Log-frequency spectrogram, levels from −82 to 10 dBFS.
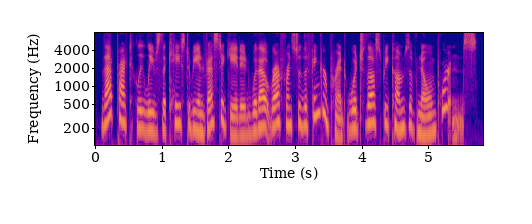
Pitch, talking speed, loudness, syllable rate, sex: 210 Hz, 205 wpm, -19 LUFS, 6.8 syllables/s, female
